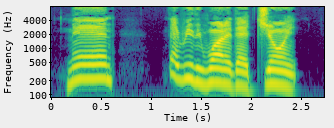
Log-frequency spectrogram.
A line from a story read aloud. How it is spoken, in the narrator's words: Tom moaned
